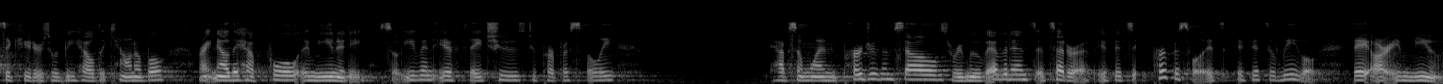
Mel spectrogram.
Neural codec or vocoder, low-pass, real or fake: none; 7.2 kHz; real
